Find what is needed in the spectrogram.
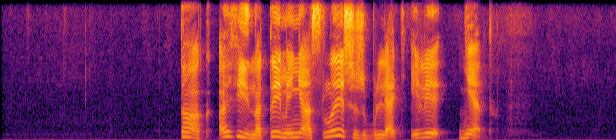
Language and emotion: Russian, angry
